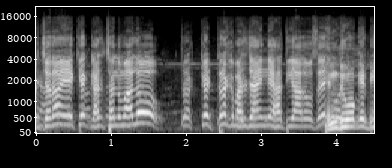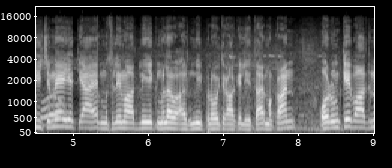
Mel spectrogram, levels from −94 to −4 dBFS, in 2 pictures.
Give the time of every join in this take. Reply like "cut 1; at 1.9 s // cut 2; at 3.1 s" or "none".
cut 1; at 3.8 s // cut 2; at 5.3 s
